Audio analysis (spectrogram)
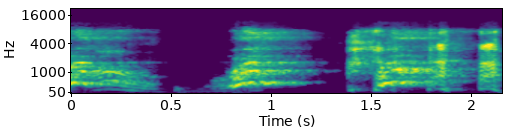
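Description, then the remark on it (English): Barzell, a dog known as the hockey dog, barks loudly, a drawn-out bark followed by a quick cluster of sharp, excited barks, with a brief pause between the bursts. “That's Barzell, the hockey dog.”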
